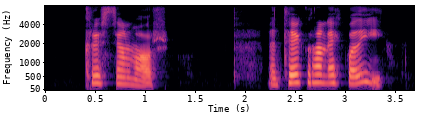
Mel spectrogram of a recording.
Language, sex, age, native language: Icelandic, female, 20-29, Icelandic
